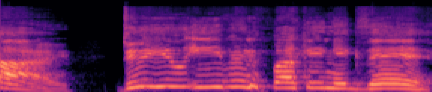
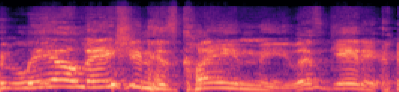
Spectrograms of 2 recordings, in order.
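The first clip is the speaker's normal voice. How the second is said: laughing excitedly; 7 dB louder than usual. Real, not acted. Celebrating that Leo Nation claimed her, laughing.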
